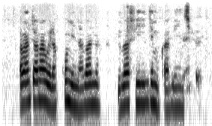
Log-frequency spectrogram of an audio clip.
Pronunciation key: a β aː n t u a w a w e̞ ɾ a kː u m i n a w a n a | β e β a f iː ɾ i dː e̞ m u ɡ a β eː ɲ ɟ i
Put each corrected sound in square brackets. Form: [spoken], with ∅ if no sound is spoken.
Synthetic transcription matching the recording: a β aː n t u a [β] a w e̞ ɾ a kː u m i n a [β] a n a | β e β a f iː ɾ i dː e̞ m u [k] a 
